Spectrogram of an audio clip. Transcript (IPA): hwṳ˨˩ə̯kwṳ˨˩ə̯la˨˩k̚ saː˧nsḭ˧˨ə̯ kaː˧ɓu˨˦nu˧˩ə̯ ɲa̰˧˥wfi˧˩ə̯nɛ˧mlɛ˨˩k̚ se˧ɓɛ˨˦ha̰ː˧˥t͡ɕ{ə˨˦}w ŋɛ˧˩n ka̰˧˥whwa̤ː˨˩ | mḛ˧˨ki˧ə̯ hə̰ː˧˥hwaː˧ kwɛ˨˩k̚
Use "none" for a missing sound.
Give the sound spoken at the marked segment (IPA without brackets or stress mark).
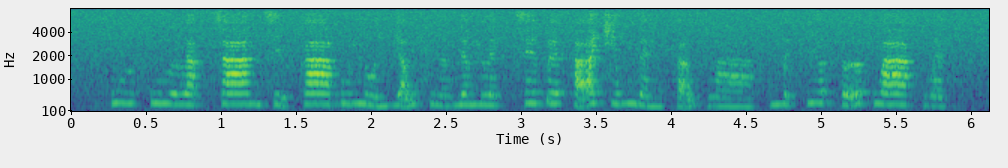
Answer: ə˨˦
